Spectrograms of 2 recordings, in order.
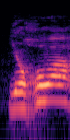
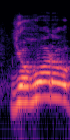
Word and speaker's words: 여호와: 그래서 특별히 우리말 성경에는 그걸 이제 복원, 추정해서 여호와 하나님 이렇게 읽습니다. 근데 원래 여호와라고 하는 건 약간 영어식에서 번역된 편이거든요.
